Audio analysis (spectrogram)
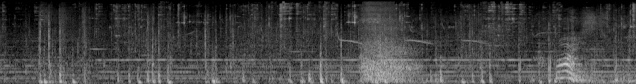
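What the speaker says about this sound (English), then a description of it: "We should spur the horses on." Horse hooves clip-clop in a quick rhythmic gallop in a medieval video game, with a whinny partway through and character voices talking over the hoofbeats.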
